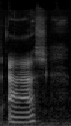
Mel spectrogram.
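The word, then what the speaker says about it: Æ: Okay, so Grimes' reasoning for the name was X is just the letter X, then A-E is pronounced Ash, then A-12 is, meaning it's the Archangel 12, the predecessor to the SR-71, which is the coolest plane ever.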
